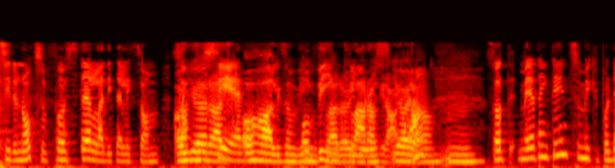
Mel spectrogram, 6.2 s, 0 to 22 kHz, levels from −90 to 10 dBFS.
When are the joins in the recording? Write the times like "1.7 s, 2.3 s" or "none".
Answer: 1.1 s, 1.7 s, 2.4 s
